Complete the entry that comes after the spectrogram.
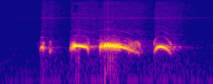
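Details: One complete 'giọng thổ' phrase from a spotted dove: two quick clipped notes, a long hollow coo, a rolling falling coo, then a short rounded final note. Nothing else is audible.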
